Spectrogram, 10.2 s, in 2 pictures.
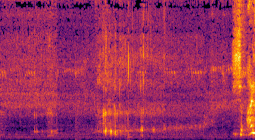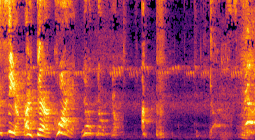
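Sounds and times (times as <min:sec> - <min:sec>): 
drink pouring into a container: 0:00.6 - 0:04.2
speech: 0:05.0 - 0:07.6.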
